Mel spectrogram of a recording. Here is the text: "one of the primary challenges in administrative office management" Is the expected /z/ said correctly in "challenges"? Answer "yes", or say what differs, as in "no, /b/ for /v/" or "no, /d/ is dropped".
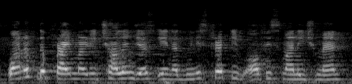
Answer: no, /s/ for /z/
